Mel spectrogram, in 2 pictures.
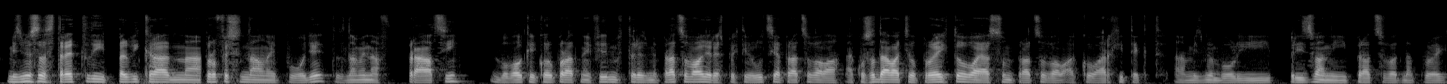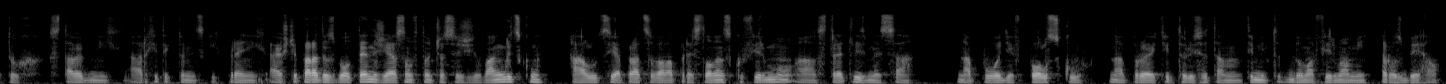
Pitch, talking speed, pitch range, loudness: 100 Hz, 170 wpm, 95-110 Hz, -29 LUFS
